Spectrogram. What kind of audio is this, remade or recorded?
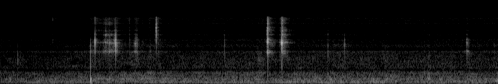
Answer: remade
